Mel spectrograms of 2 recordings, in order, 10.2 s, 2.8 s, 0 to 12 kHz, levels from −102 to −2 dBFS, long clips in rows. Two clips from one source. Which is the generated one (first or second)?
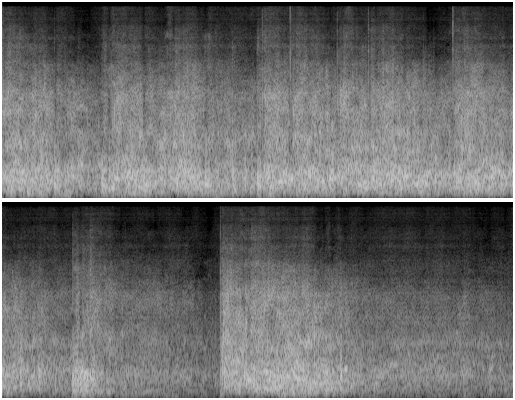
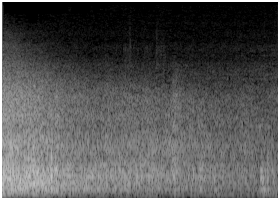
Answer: first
